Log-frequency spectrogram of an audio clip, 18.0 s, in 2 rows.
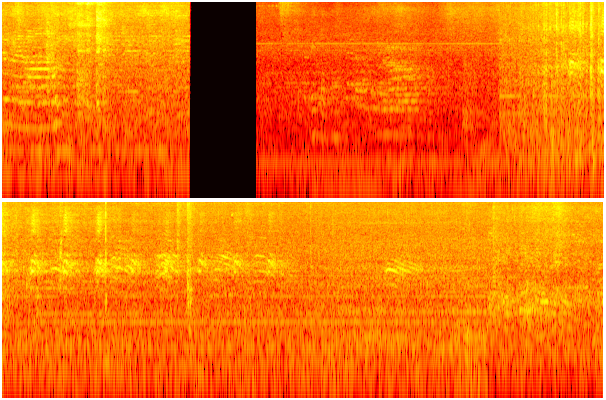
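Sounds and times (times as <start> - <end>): steady background hum: 3.8 - 18.0
bird calling: 8.1 - 13.5, 14.8 - 15.4.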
